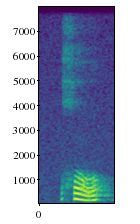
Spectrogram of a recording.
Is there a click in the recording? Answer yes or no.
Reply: no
